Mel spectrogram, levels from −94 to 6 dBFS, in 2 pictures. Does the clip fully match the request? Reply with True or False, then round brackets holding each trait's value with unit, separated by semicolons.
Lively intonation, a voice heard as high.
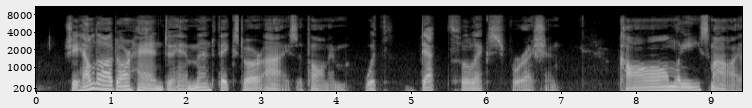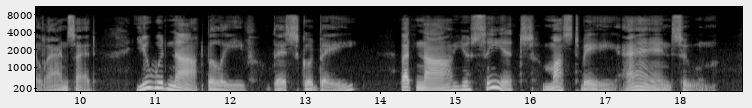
False (7.6 semitones; 105 Hz)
